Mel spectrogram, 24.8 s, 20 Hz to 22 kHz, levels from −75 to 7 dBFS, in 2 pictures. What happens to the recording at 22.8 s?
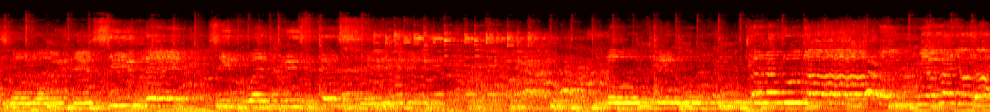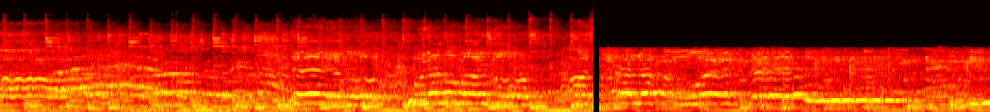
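The input likely switched to a poorer device at 19.79 s. From that 80 ms gap to the end, nothing above 3.8 kHz passes, so the sound turns dull and boxy.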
